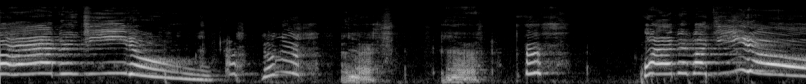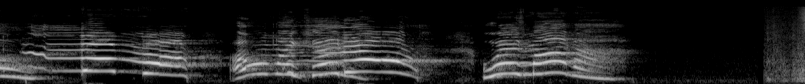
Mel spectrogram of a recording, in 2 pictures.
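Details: Domestic dog 'talking' in a small room: a series of whiny, moaning vocal phrases, some sliding steeply downward, others arched, in irregular bursts separated by short silences, with a person's voice mixed in.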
